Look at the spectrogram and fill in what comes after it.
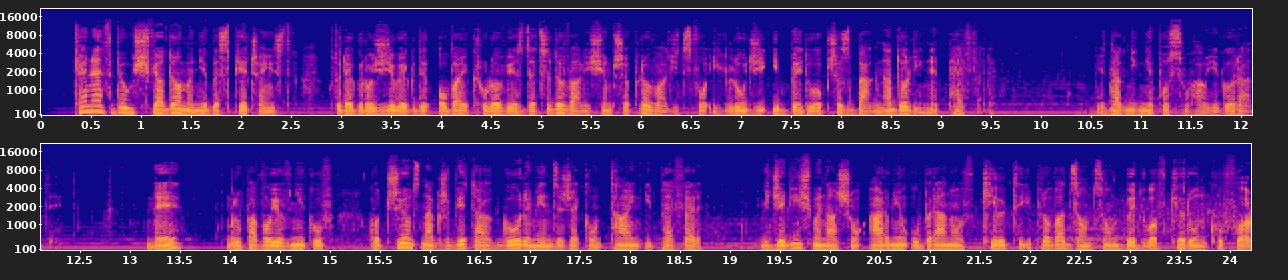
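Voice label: Polish, corporate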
